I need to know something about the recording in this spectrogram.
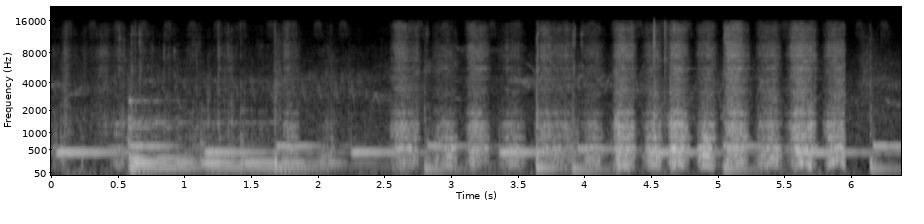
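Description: A folding hand saw cutting dovetail shoulders into a seasoned ash step board in a quick run of back-and-forth strokes, mainly in the second half, over background music with sustained notes.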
